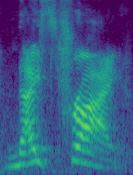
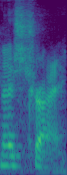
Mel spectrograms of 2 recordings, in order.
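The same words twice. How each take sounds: First: Louder, punched "Nice try"; mocking, punched repeat; emphatic taunt. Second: Said in the usual way. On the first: Real, not acted. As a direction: throw it back at the joker, hard. Repeats it louder to mock trolls.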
